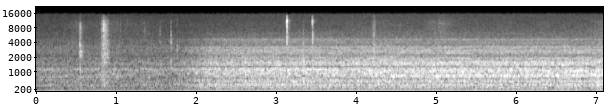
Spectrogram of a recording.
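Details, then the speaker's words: Yaesu FTDX-560 receiver at first power-up: quiet clicks, then even flat static with no station or tone, pre-select makes no difference; no reception, with no VFO output. "we have static. We'll put it on 25 kilohertz. And we have nothing. No receive whatsoever."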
